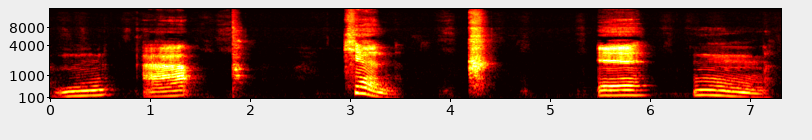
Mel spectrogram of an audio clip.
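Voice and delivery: napkin pulled apart: n, ap, kin, k, i, n; each sound separately. Shown as a demonstration. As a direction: sound out napkin bit by bit with long pauses. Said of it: "I'm doing each part".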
